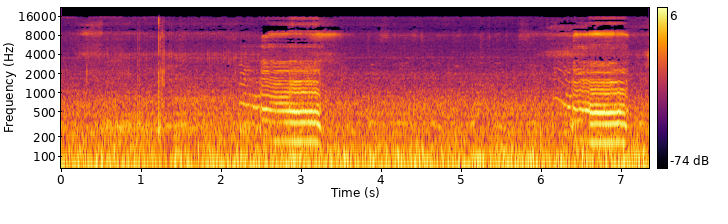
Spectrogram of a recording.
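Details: French Bulldog snoring continuously while travelling over hills and streams; snoring.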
